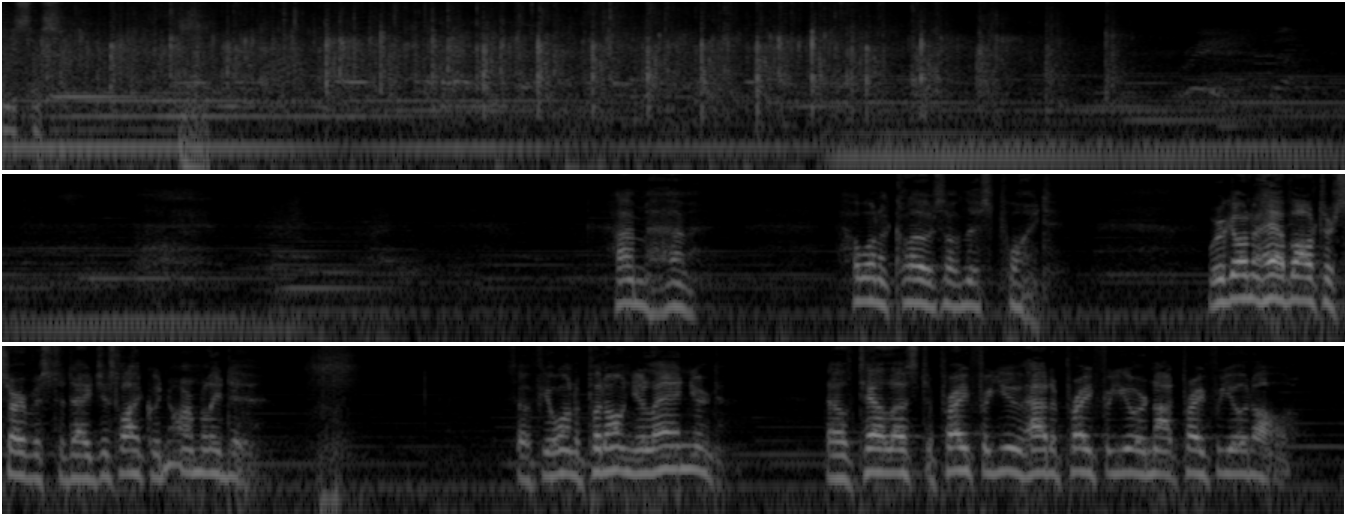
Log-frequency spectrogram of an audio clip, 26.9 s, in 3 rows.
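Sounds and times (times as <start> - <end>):
audience clapping in praise: 0.0 - 7.6
speech: 0.1 - 0.9, 13.0 - 13.7, 14.6 - 16.0, 17.0 - 19.7, 21.3 - 22.8, 23.4 - 26.6.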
